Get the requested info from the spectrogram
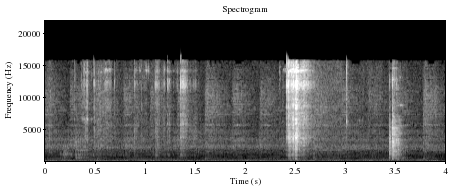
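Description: Soft background music, with a sharp metallic click about two and a half seconds in and a smaller one a second later as heavy-duty needle-nose pliers work open a link of a metal chain.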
